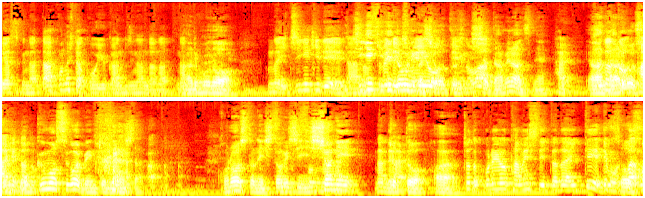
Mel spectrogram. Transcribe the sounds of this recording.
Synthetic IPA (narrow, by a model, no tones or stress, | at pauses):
jasɨ̥kɯ̟nat̪ːeako̞no̞çi̥t̪oβako̞ːjɯ̟ːkãɲ̟d͡ʑinãnd̪anat̪ːenanaɾɯ̟ɦo̞d̪o̞ | nait͡ɕiɡe̞kʲid̪e̞iat͡ɕiɡe̞kʲied̪e̞d̪oːɾikaoot̪oɯaad̪ame̞nãnd̪esɨne̞ai | aaɾɯhɦod̪oso̞kɯ̟mo̞sɨɡo̞ibẽ̞ŋkʲo̞ːɲiimaɕi̥t̪a̰ | kʰo̞no̞ç̥t̪o̞neçi̥t̪o̞mʲiɕiːɕːoɲi | o̞t̪ːo̞ha̰it͡ɕot̪ːoko̞ɾe̞o̞t̪ame̞ɕi̥t̪e̞it̪ad̪ait̪e̞d̪e̞mosoːam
